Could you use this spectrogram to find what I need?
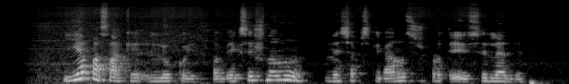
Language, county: Lithuanian, Panevėžys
